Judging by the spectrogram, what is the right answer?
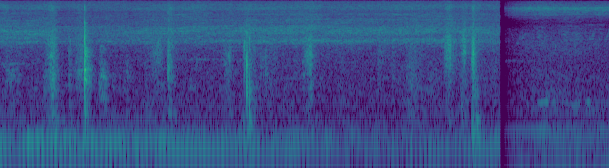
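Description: Wooden boards being handled and fitted together by hand, with a few short knocks and clicks of wood on wood. Under them is a steady low hum and hiss.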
